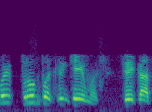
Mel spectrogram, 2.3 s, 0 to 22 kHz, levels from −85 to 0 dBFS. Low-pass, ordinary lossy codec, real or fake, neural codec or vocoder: 19.8 kHz; AAC, 32 kbps; real; none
